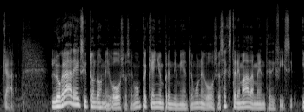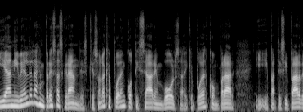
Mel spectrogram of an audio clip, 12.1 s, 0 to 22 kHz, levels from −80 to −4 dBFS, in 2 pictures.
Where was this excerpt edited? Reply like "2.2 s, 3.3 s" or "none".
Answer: none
